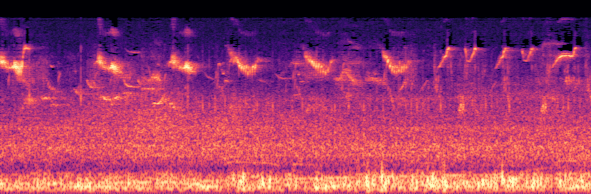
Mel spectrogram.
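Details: Courtship display song of a common starling (Sturnus vulgaris): a string of high, curved whistles repeated about every second, some swooping down, over constant low background noise.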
